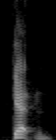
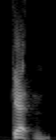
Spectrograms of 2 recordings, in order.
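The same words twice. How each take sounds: First: The T is stopped before a nasal ending. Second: The same.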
